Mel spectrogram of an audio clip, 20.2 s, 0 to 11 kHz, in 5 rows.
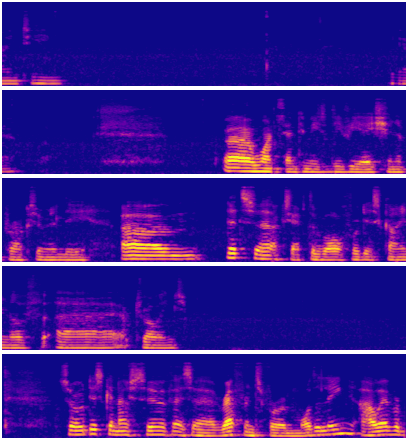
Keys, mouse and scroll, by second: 0.5 click, 4.2 click, 6.1-6.5 drag, 6.8 Delete, 7.2 scroll down 3, 8.0 scroll up 2, 8.3 scroll down 3, 9.6 scroll down 1, 11.7 scroll down 2, 12.2 shift+middle drag, 13.9-14.2 scroll up 3.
